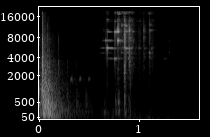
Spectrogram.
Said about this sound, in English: He slammed the door so hard the plate glass windows of the old Rexall drugstore tinkled like wind chimes.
